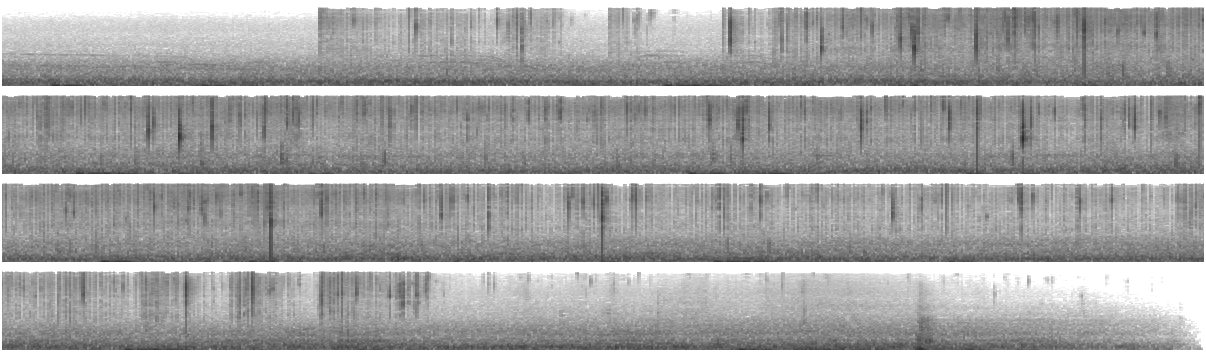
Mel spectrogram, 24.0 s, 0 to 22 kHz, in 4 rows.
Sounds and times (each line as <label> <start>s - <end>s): Water dripping 1.6s - 20.3s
